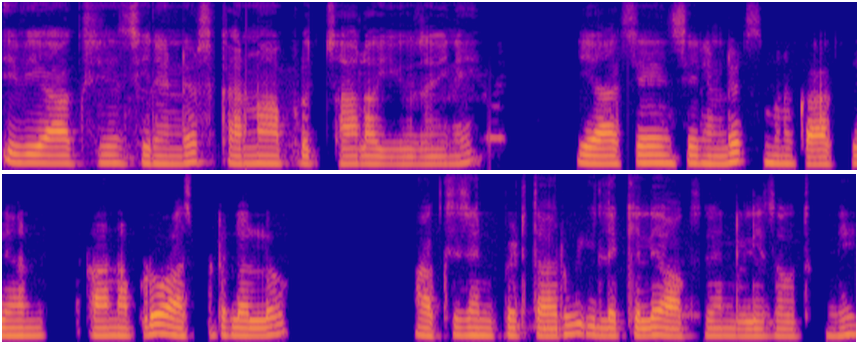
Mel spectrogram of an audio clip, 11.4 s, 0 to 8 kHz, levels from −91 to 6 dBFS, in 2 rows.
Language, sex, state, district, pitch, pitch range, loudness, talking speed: Telugu, male, Telangana, Karimnagar, 135 Hz, 130-145 Hz, -26 LUFS, 120 wpm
